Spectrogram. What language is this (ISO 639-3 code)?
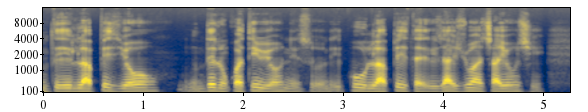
mig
